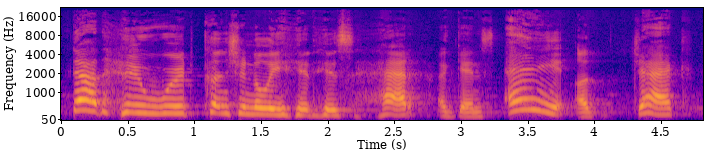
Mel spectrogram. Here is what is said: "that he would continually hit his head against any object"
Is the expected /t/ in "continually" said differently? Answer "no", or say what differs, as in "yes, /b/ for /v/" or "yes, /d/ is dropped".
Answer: yes, /s/ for /t/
